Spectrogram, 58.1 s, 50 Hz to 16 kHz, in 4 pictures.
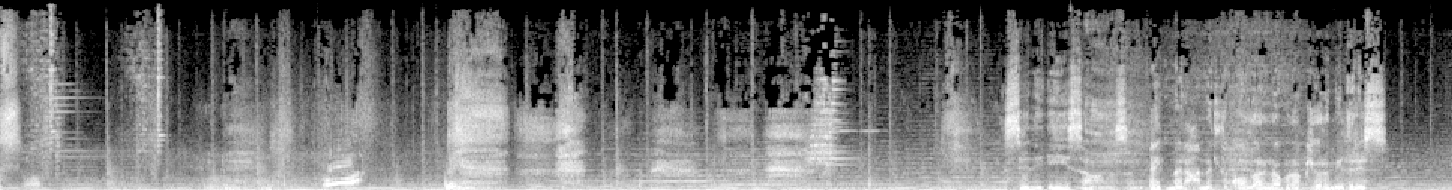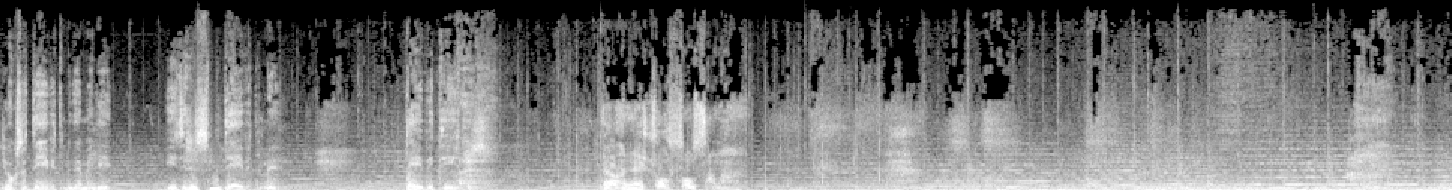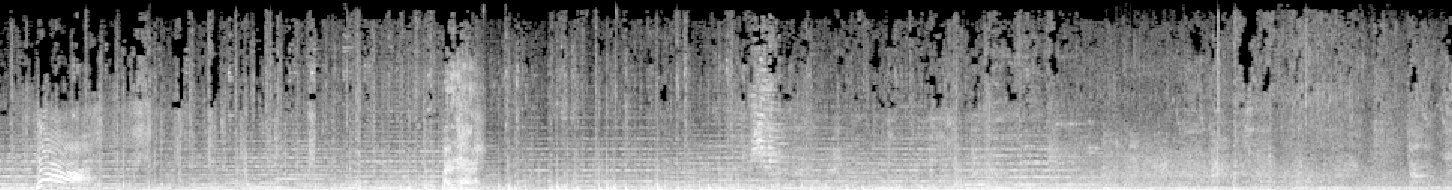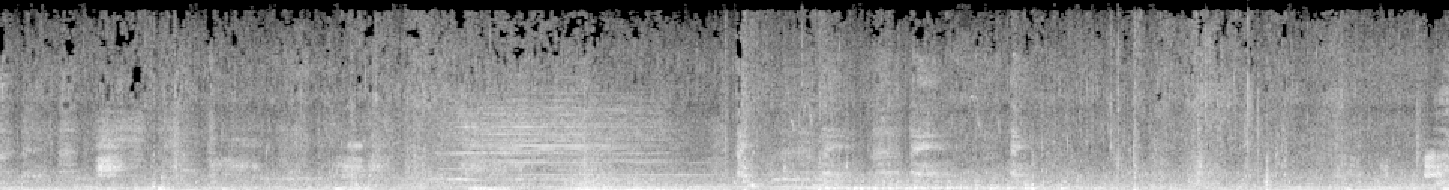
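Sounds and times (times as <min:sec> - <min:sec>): horse hooves clip-clopping: 0:18.2 - 0:23.7, 0:29.2 - 0:40.4, 0:50.4 - 0:57.8.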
